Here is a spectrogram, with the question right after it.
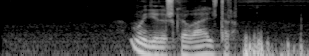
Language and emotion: Russian, neutral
